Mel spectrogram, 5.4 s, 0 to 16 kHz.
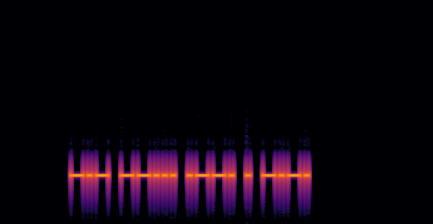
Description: Morse code, heard as a keyed tone, about 22 wpm, 700 Hz. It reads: K7PEC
